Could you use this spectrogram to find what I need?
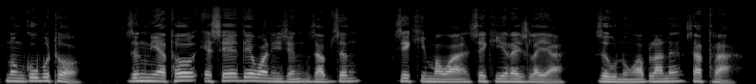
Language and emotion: Bodo, neutral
